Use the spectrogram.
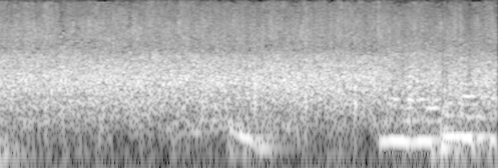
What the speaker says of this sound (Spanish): Así que le vamos a dar un gran aplauso a Leonardo.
